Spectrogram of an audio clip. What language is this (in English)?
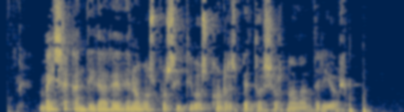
Galician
